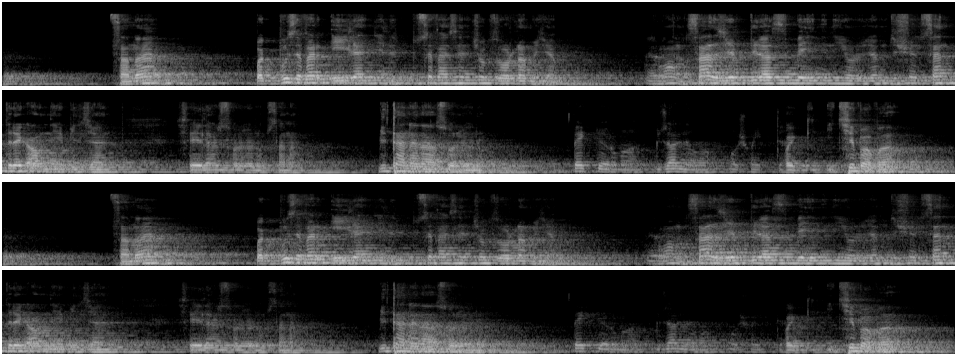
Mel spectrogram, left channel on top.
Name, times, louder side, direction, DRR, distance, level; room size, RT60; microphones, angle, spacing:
voice 1, 1.1-1.6 2.5-5.6 6.6-10.6 11.3-12.5 13.3-14.4 17.4-17.5 17.8-18.5, left 1 dB, 25° left, 5 dB, 0.9 m, -22 dB
voice 2, 6.4-7.1 15.3-17.4, left 2 dB, 85° left, 6 dB, 0.6 m, -33 dB
12.5 x 7.7 x 8.3 m, 2.8 s
head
